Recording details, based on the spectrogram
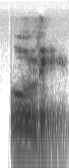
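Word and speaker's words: Iuli: I was talking about it's spelled i-u-l-i Uli the eye is silent but it's i-u-l-i Heather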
